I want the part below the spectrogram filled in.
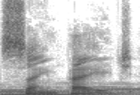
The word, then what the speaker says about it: SMPAG: It's pronounced Same Page, S-M-P-A-G, Same Page.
